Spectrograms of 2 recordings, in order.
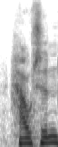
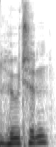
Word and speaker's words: Houghton: got a message here yeah from uh Ross Houghton Hooten in London uh h-o-u-g-h-t-o-n Houghton Houghton yeah I'm not very good on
